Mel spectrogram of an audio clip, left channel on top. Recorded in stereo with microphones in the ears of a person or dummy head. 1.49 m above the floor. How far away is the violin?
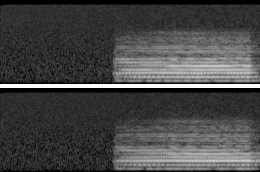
About 2.5 m.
